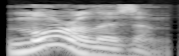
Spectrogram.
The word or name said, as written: moralism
